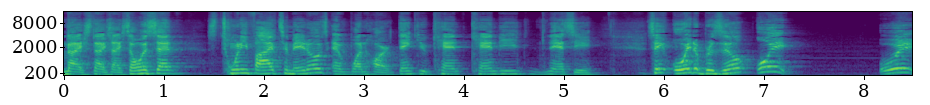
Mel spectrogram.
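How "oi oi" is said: Japanese-sounding accent, "oi" sounding Japanese, much higher pitched. Saying oi to Brazil for commenters: Japanese-sounding accent. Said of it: "I feel like I'm saying it like I'm Japanese".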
